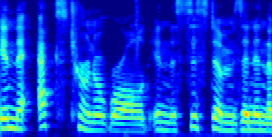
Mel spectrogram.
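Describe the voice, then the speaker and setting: Speaking at a moderate pace, a woman with an American accent has an ordinary speaking voice pitched fairly low, with ordinary pitch variation. The recording is very clean, with a silent background. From New York area, US. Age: 40s. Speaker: author and wellness activist. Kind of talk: casual interview conversation.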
